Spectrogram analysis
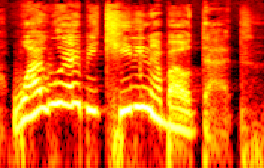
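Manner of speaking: high-pitched disbelieving comeback; incredulous retort. Retold or imitated. Husband answers wife who thought he joked, incredulous.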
